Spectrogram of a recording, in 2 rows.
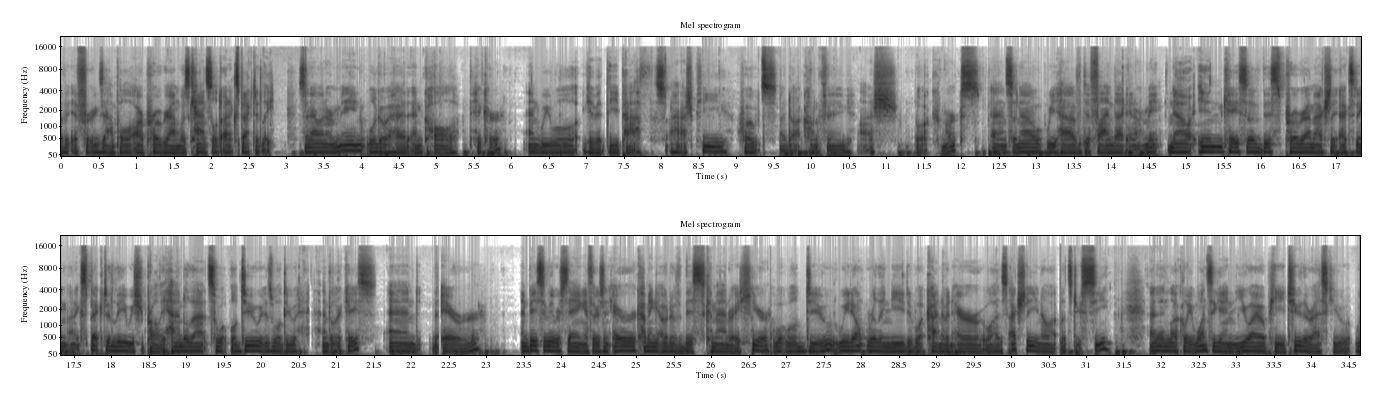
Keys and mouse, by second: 1.2 click, 3.0 ctrl+n, 4.8 ctrl+alt+k, 5.1-6.5 typing, 8.2-11.8 typing, 12.2 ctrl+f, 12.3 ctrl+f, 12.4 Tab, 12.5 ctrl+s, 13.0 ctrl+c, 14.7 ctrl+s, 17.9 ctrl+n, 18.5 Tab, 18.7 (, 20.2-21.1 typing, 21.9 alt+j, 22.4 (, 22.8 r, 23.3 space, 26.6 click, 28.5 (, 29.1 ctrl+f, 29.7 alt+j, 30.4 ctrl+/, 30.6 ctrl+b, 32.4-34.3 typing.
